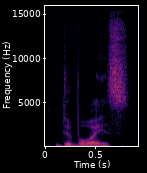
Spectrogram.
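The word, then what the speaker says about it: Du Bois: gonna take Carter be Woodson yeah it's actually pronounced in two boys do boys not do boy do boys all right I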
